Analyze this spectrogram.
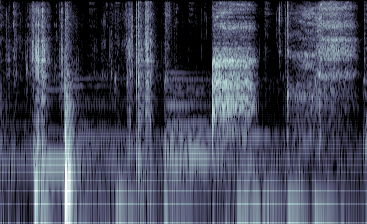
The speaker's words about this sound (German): Mm, auch nochmal das Eis gekaut.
